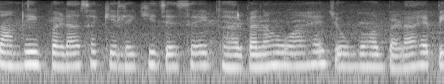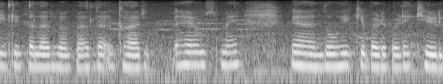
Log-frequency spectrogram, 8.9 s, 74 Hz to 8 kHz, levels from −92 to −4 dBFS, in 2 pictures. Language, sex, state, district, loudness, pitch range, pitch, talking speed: Hindi, female, Chhattisgarh, Bastar, -17 LUFS, 195-215 Hz, 200 Hz, 190 wpm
